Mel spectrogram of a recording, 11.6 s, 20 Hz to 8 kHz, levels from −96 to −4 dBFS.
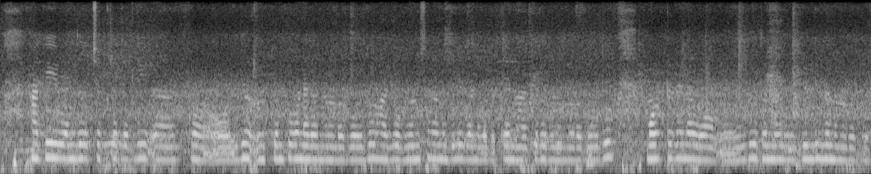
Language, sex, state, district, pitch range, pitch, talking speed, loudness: Kannada, female, Karnataka, Chamarajanagar, 185-200 Hz, 195 Hz, 115 wpm, -26 LUFS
